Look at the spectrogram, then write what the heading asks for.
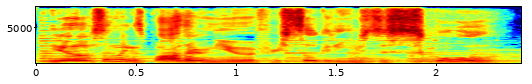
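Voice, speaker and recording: A woman's voice: mid-range voice, expressive, very fast, lightly acted. A woman voicing a kind, bookish young male student librarian in a visual novel, earnest and reassuring. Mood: gentle concern. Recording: music under the voice.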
